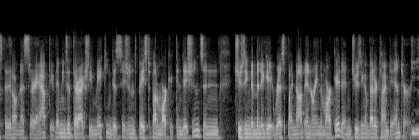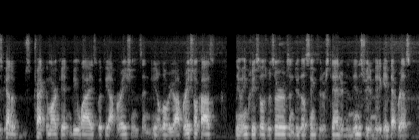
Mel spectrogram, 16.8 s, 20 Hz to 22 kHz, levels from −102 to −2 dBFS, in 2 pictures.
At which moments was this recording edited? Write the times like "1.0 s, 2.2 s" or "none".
1.1 s, 8.2 s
